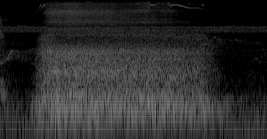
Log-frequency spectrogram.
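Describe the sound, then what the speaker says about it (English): One long, slow inhale through the nose during a guided relaxation, a soft airy rush building over about two seconds then fading, close and alone. "take a deep breath into that sense of gratitude, breathing in through the nose"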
